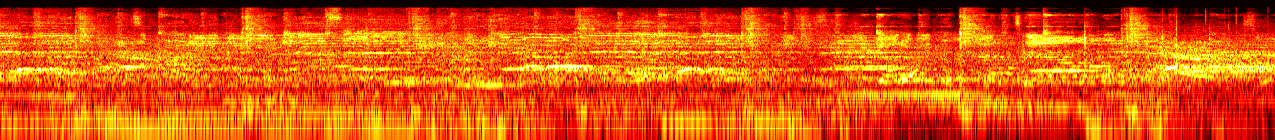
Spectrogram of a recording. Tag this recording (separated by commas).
Music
